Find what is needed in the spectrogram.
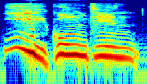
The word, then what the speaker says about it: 一公斤: Если вы внимательно слушали, как произносит словосочетание «один килограмм», то наверняка заметили, что числительное «один», которое вообще-то должно иметь первый тон, она почему-то произнесла с четвертым. – «И-гун-дин».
